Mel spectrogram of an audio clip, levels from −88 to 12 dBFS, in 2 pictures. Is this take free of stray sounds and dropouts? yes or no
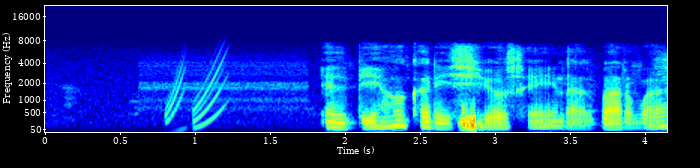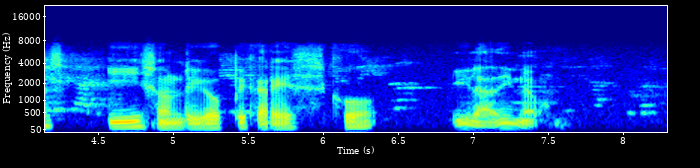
no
